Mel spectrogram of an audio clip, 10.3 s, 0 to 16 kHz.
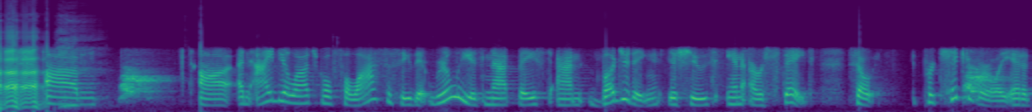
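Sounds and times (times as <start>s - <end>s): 
laughter: 0.0s - 1.0s
speech: 0.0s - 1.1s, 2.4s - 10.3s
dog barking: 1.2s - 1.7s.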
